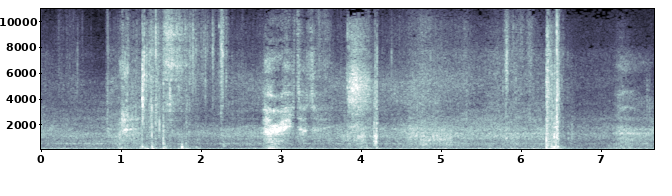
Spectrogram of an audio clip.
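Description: Heavy objects thump and scrape as they are shifted by hand nearby.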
